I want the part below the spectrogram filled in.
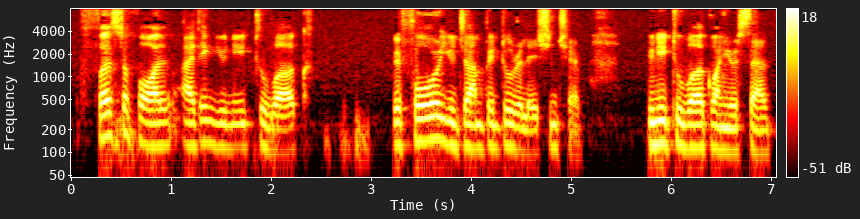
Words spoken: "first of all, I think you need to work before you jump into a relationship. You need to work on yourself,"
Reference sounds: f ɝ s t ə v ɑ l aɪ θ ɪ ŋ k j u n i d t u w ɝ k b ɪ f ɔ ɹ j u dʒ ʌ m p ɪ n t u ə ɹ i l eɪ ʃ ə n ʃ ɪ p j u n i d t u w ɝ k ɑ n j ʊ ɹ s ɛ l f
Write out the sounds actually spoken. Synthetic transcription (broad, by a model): f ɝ s t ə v ɑ l aɪ t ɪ ŋ k j u n i d t u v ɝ k b ɪ f ɔ ɹ j u dʒ ʌ m p ɪ n t u ɹ i l eɪ ʃ ə n ʃ ɪ p j u n i d t u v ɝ k ɑ n j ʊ ɹ s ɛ l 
